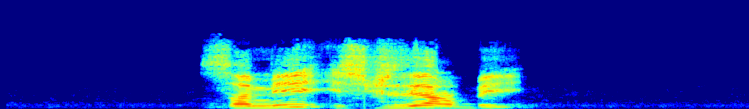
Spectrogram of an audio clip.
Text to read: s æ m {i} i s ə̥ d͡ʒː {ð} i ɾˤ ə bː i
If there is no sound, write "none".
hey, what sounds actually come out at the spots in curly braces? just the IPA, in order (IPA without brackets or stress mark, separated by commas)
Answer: i, ð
